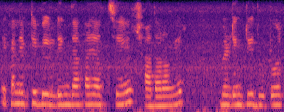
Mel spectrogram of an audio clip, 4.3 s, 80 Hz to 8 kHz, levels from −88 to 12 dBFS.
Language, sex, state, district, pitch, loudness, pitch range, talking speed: Bengali, female, West Bengal, Jalpaiguri, 225 Hz, -15 LUFS, 215-240 Hz, 170 wpm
